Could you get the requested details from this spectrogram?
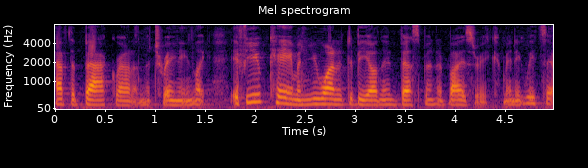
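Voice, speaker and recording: A woman's fairly low voice, very fast with hardly any pauses and ordinary pitch variation. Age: 60s. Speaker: political candidate. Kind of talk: interview. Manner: hesitant, many fillers.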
